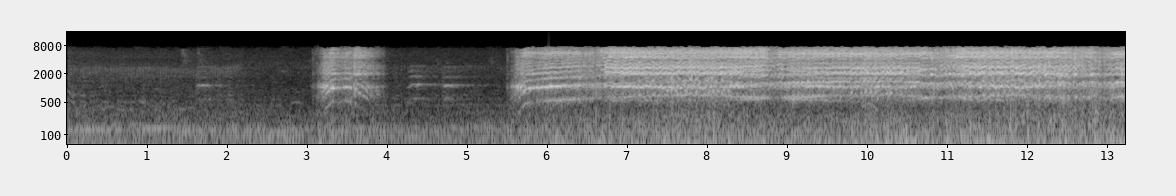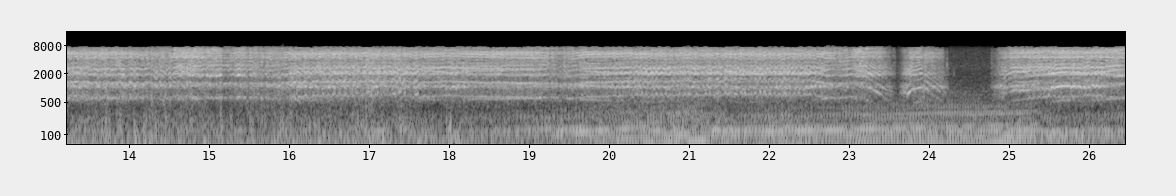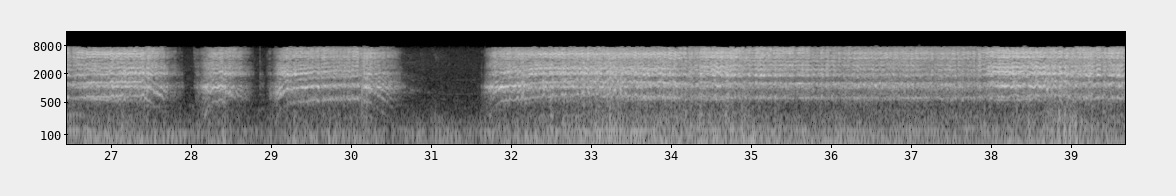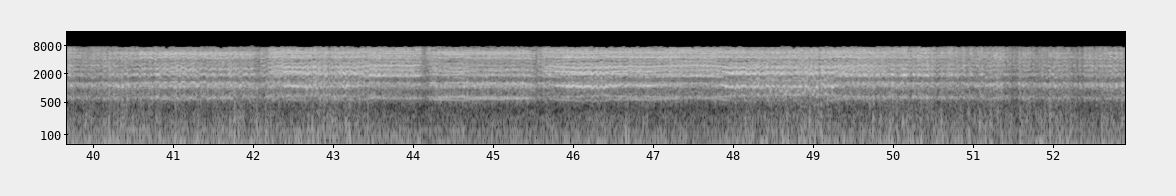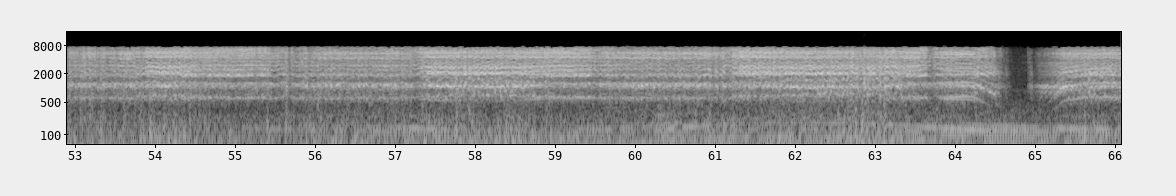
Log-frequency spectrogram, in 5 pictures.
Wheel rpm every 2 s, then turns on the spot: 0, 20, 10, 150, 160, 160, 160, 160, 160, 160, 160, 120, 80, 140, 70, 30, 150, 160, 160, 160, 160, 160, 160, 160, 160, 160, 160, 160, 160, 160, 160, 160, 80.
none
